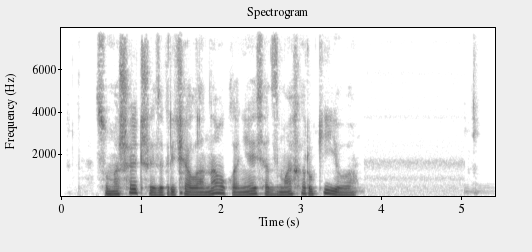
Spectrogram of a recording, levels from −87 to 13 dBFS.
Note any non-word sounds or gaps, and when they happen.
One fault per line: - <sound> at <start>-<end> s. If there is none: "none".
none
